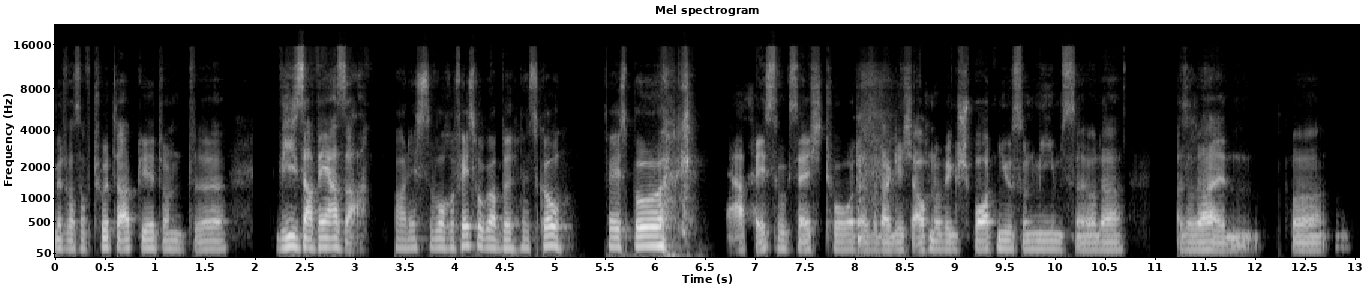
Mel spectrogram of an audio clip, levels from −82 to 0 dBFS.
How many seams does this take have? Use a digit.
0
